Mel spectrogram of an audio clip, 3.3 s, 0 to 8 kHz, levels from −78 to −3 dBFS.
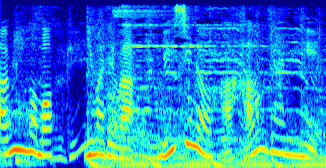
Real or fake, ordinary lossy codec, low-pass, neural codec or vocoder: real; none; 7.2 kHz; none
